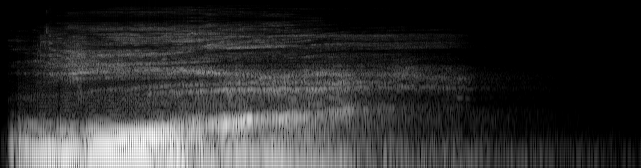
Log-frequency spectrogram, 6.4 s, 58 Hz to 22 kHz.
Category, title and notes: Sound effects > Experimental
Creature Monster Alien Vocal FX (part 2)-041
Alien, bite, Creature, demon, devil, dripping, fx, gross, grotesque, growl, howl, Monster, mouth, otherworldly, Sfx, snarl, weird, zombie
